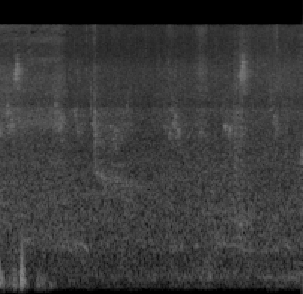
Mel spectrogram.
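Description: Quiet outdoor background with a short knock just after the start.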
